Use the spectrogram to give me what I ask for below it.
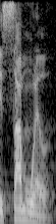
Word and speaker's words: Samwell: m-w-e-l you now say samwell s-a-m-w e-l-samwell but when you have that uel you say samuel very tricky just like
